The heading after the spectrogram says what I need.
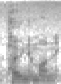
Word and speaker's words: Ponemon: And when I asked how do you say that, someone said, think Pokemon. So that's how I remember how to pronounce it correctly. But in any case, the Ponemon Institute is completely impartial, even though this was a sponsored study by IBM.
